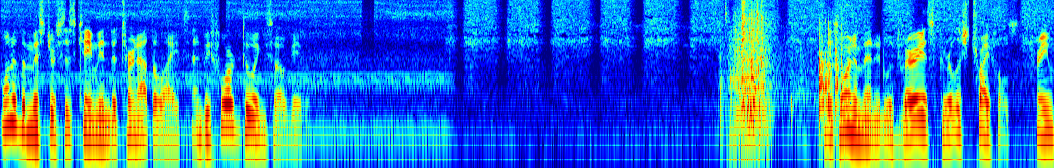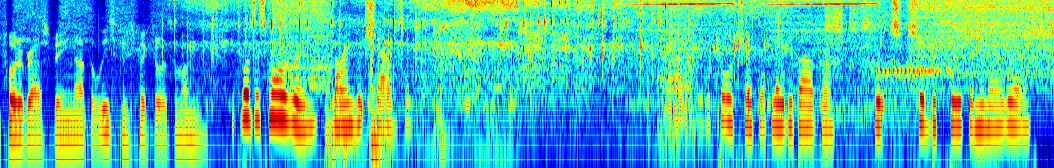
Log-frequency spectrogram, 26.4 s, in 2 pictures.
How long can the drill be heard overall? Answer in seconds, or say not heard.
10 s.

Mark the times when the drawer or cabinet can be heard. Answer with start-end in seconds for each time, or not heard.
8.9-10.6, 21.2-22.1.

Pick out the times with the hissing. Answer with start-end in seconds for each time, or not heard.
0.0-26.3.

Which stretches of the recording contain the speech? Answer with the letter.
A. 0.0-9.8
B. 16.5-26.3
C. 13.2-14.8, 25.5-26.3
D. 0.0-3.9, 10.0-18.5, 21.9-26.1
D.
